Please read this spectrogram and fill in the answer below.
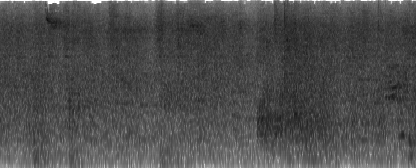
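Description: A ten-pin bowling ball rolls down the wooden lane with a low rumble. About two and a half seconds in, it smashes into the pins with a sudden loud crash and clatter: a strike.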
